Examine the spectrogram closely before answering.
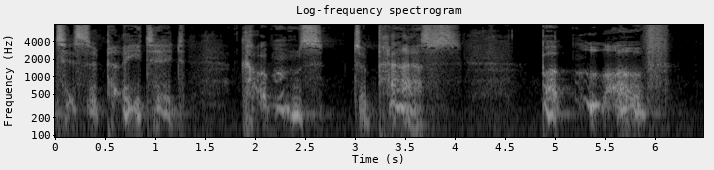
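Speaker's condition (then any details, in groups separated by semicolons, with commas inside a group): Spasmodic dystonia; brain disorder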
